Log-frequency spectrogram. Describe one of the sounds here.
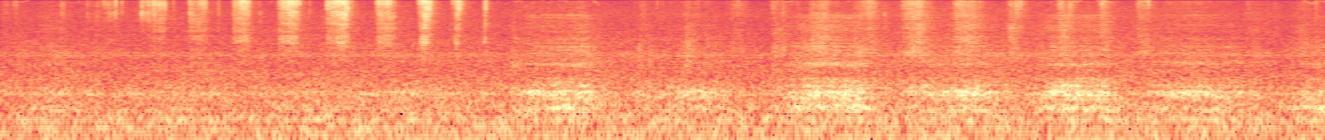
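A razor scrapes rhythmically across stubble.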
